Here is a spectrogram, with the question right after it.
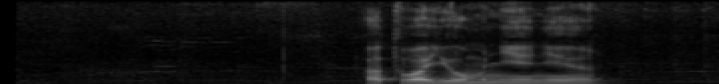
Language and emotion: Russian, neutral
